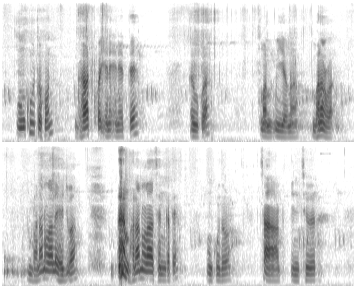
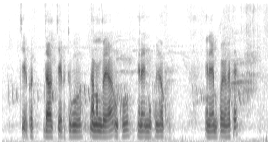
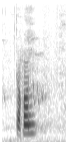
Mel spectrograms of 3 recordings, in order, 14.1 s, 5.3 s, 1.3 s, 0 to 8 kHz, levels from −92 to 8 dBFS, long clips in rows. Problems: none marked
